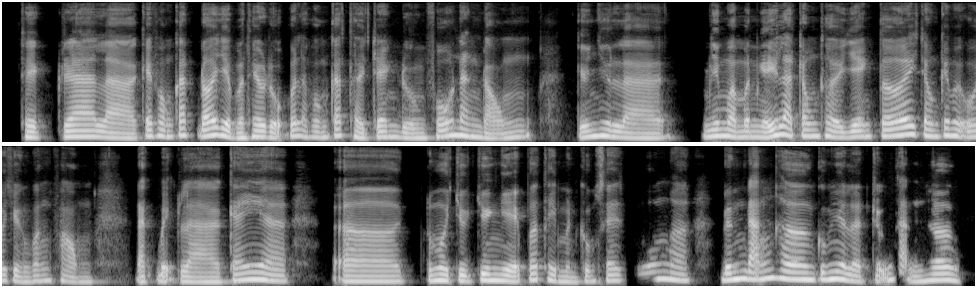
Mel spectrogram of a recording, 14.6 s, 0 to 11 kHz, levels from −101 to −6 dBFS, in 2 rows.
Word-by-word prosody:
Thiệt 125 -2 0
ra 140 +1 +3
là 115 -5 +1
cái 150 +8 -1
phong 150 -3 -1
cách 165 +2 -2
đó 150 +3 +4
giờ 160 -5 +4
mình 115 -1 0
theo 135 -1 +2
đuổi 115 - 0
là 150 -1 0
phong 125 -1 -3
cách 160 +3 -2
thời 115 -7 -1
trang 130 +3 -1
đường 110 -2 -1
phố 140 +8 0
năng 155 -6 +2
động. 115 +7 -2 0.3
Kiểu 125 - 0
như 155 0 +2
là 110 -5 0 0.3
nhưng 150 +3 +1
mà 145 - +3
mình 130 0 0
nghĩ 125 +5 +4
là 185 -1 +4
trong 150 0 -1
thời 130 -6 0
gian 135 +2 +1
tới, 165 +6 +3
trong 155 -5 -1
cái 165 - 0
m - - +3
môi 135 - -1
trường 120 -4 -3
văn 135 +2 -4
phòng, 110 -1 -5 0.3
đặc 120 +1 -3
biệt - - -3
là 110 -1 0
cái, 160 +5 +2
ờ, 135 -4 0 0.3
ờ, 120 0 0 0.2
môi 140 +1 +2
trường 130 -3 -2
chuyên 145 +1 +2
nghiệp 125 -4 +2
á, 155 - +1
thì 140 -4 -1
mình 115 -2 -3
cũng 125 +2 -5
sẽ 135 +3 -3 0.2
muốn, 170 +1 -2
à, 145 -3 -1 0.2
đứng 160 +4 +3
đắn 180 +3 +3
hơn 165 -4 +4
cũng 165 +1 +1
như 170 - +5
là 135 -5 +1
trưởng 155 - -2
thành 120 -4 -3
hơn. 150 -1 +3
135 Hz, 265 wpm, -23 LUFS, 120-155 Hz, 0.3 s, như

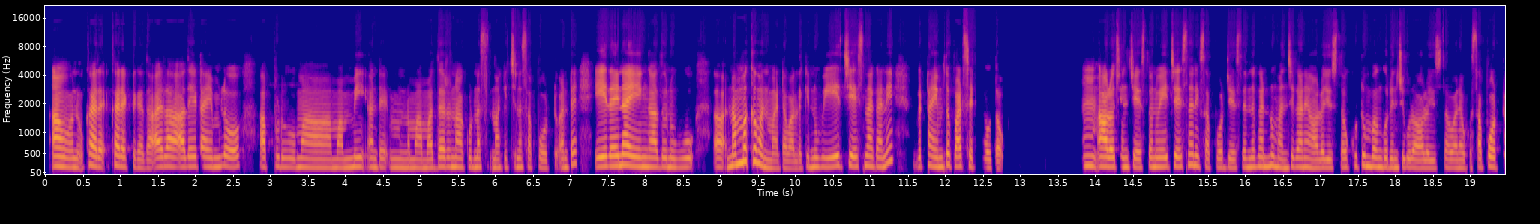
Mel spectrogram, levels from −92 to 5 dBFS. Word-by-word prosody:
అవును 190 -4 +3
కరే 215 -4 +6
కరెక్ట్ 210 -4 +3
కదా. 175 -1 -4
అలా 210 +1 +3
అదే 210 +1 0
టైమ్‌లో 205 +1 -1 0.5
అప్పుడు 200 0 -8 0.2
మా 195 - 0 0.4
మమ్మీ 190 +3 -1
అంటే 190 0 -4 0.4
మా 180 - -2
మదర్ 200 +3 0
నాకు, 195 0 -4 0.3
నాకు 180 +2 -5
ఇచ్చిన 195 +1 -4
సపోర్ట్. 175 -2 -8
అంటే 190 +8 -2 0.4
ఏదైనా 225 +2 +8
ఏమి 205 0 +2
కాదు 200 0 +1
నువ్వు, 190 +1 -4 0.6
నమ్మకం 320 +3 +5
అన్నమాట 170 -2 -4
వాళ్ళకి. 170 +5 -6
నువ్వు 200 0 -3
ఏది 220 -1 +2
చేసినా 220 0 +1
గాని 225 +11 0 0.5
టైమ్‌తో 210 +3 +1
పాటు 215 +1 +3
సెట్ 210 - -4
అవుతావు. 180 - -3 1.1
హ్మ్, 225 -1 +1
ఆలోచించి 205 -1 +4
చేస్తావు 185 +2 -2
నువ్వు 200 0 +1
ఏది 205 - -3
చేసినా 215 +3 +1
నీకు 215 - -4
సపోర్ట్ 185 0 -6
చేస్తా, 175 +2 -7
ఎందుకంటే 205 +2 -1
నువ్వు 215 -4 0
మంచిగానే 195 +2 -2
ఆలోచిస్తావు 180 +1 -3
కుటుంబం 215 -3 0
గురించి 185 -1 -3
కూడా 185 -1 -1
ఆలోచిస్తావు 175 +1 -5
అనే 175 - -4
ఒక 175 - -16
సపోర్ట్. 200 +2 0
200 Hz, 165 wpm, -23 LUFS, 185-210 Hz, 1.1 s, ఏదైనా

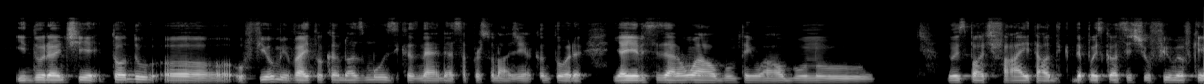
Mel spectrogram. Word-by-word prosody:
E 95 - -3
durante 105 +1 +3
todo 115 +1 +2
o 95 -2 +1
o - - -4
filme 120 -1 -1
vai 100 -1 +5
tocando 105 0 -3
as 100 0 -3
músicas, 110 -3 -6
né, 95 0 0
dessa 90 -1 -6
personagem, 90 +1 -6
a - - -10
cantora. 430 +2 -1 0.3
E - - +2
aí 100 - +10
eles 100 +1 +5
fizeram 105 -1 +3
um 110 - +5
álbum 95 -2 -1
tem 100 - -4
um 100 -1 -3
álbum 95 +1 -4
no 95 -2 -5 0.7
no 390 0 +3
Spotify 435 +1 -2
e - - +2
tal, 390 - 0
de - - -14
que - - -20
depois 405 0 +2
que 415 - -11
eu - - +5
assisti 430 - -4
o - - -4
filme, - - -2
eu 405 - +2
fiquei 400 -1 -2
100 Hz, 195 wpm, -24 LUFS, 95-120 Hz, 0.7 s, aí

